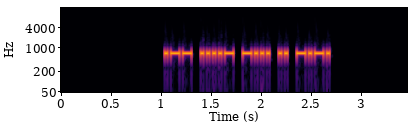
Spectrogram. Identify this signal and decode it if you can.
Morse code, heard as a keyed tone, about 40 wpm, 700 Hz. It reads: W4BIC
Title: USA Call Signs - 5 Characters - Repeated 3x - 40wpm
